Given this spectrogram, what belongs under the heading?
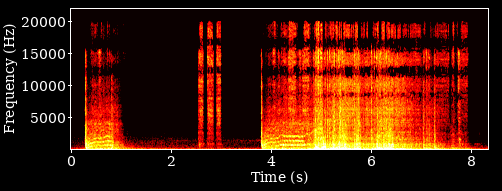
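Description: A 1957 GMC 350 truck with a carbureted engine, left sitting for 37 years and popping back through the carburetor, cranks and sputters in short bursts, then catches and roars into loud, rising revs close by.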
